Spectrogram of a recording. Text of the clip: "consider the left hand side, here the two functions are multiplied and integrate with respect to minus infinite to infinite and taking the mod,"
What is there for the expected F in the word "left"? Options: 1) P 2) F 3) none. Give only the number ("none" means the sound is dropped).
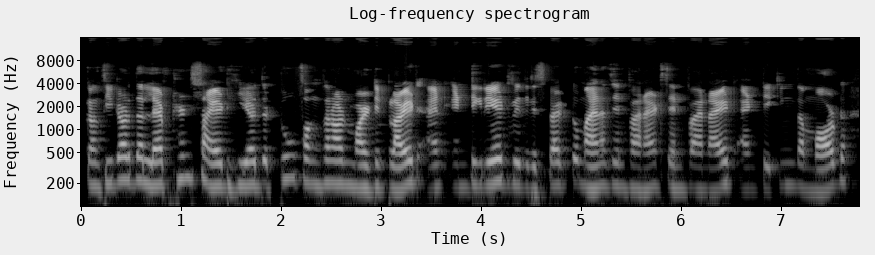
1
